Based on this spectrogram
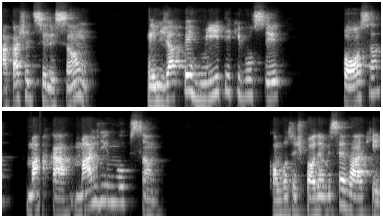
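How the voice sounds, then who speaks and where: A man speaks very slowly in a high pitch, leaving long, frequent pauses. His intonation is lively. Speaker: teacher trainer. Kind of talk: tutorial.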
